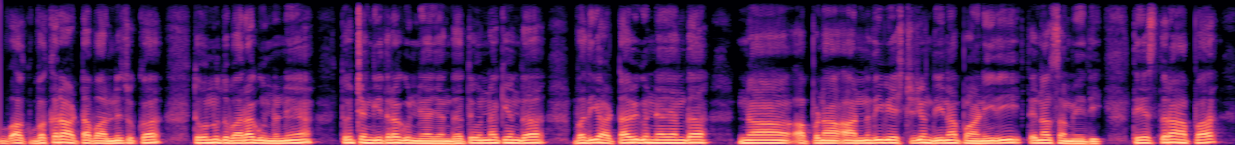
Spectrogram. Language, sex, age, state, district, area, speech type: Punjabi, male, 18-30, Punjab, Amritsar, urban, spontaneous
